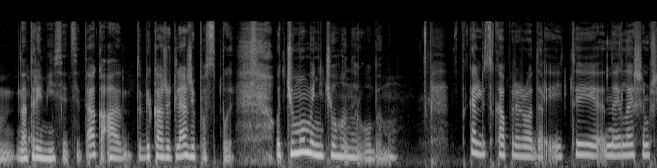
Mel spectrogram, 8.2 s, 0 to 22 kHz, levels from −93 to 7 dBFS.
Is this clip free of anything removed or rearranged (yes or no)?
no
